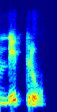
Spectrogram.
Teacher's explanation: possui o acento gráfico e tem como sílaba tônica a sílaba tro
